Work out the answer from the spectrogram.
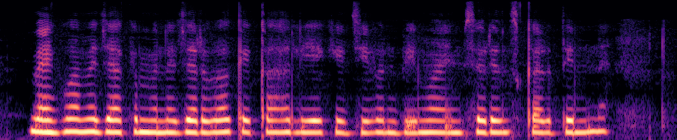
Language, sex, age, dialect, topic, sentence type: Magahi, female, 25-30, Central/Standard, banking, question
